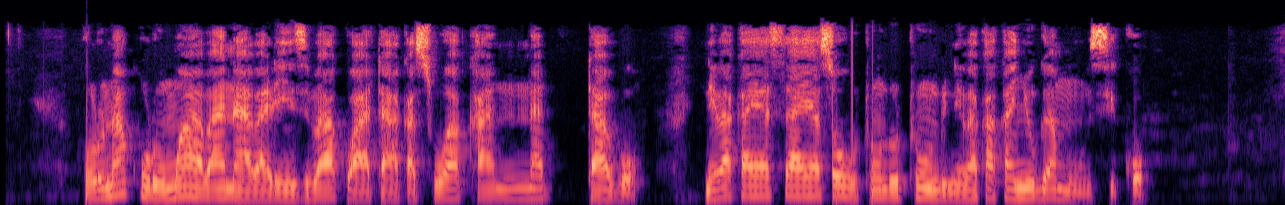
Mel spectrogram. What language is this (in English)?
Ganda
